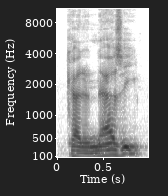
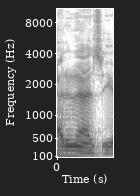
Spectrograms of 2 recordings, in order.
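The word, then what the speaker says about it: Cadenazzi: Cadennazi, Assistant Secretary of Defense for Industrial Base Policy, and sir, I hope I pronounced your name exactly correct. You did, absolutely, sir. Cadennazi, okay.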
